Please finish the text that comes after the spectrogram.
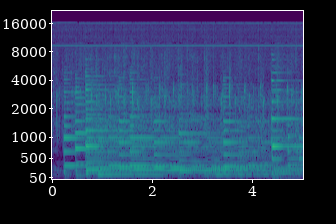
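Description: A church audience applauds to welcome people who raised their hands and stood up, a dense, steady patter of clapping that blends with sustained keyboard chords playing underneath, lasting throughout without any talking.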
